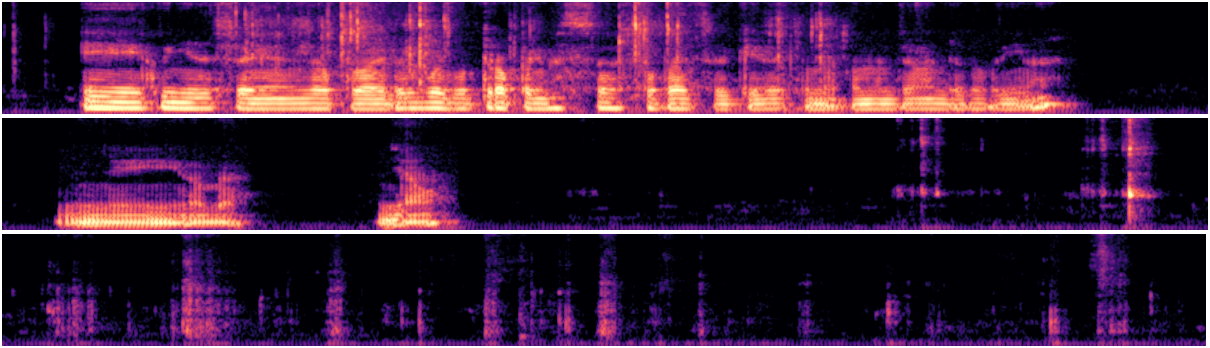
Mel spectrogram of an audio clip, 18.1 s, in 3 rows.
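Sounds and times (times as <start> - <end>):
person chewing crunchy snack: 10.5 - 18.0.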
